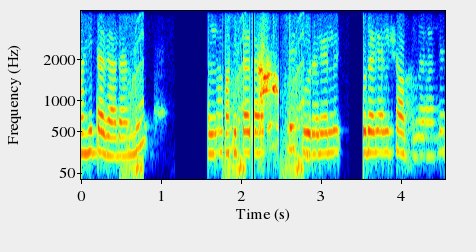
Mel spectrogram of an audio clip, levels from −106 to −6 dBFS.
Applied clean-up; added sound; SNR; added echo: none; Zipper (clothing); 9 dB; none.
